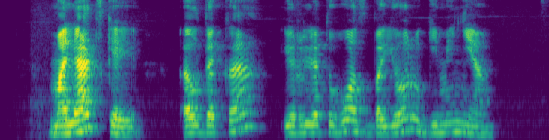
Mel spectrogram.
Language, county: Lithuanian, Vilnius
